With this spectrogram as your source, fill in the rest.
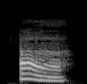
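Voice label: "err", British English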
